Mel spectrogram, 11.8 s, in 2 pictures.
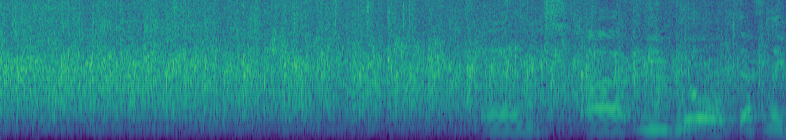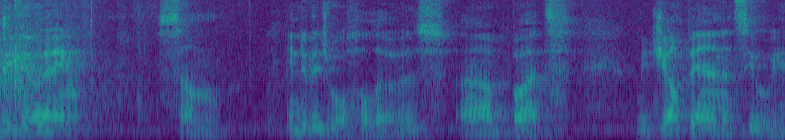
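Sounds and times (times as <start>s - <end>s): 
audience applause: 0.0s - 6.6s
speech: 4.4s - 11.7s.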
